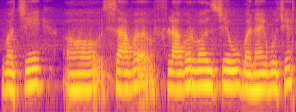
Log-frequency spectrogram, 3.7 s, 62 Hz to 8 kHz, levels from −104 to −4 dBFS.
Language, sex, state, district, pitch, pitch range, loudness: Gujarati, female, Gujarat, Valsad, 175 Hz, 165-190 Hz, -14 LUFS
